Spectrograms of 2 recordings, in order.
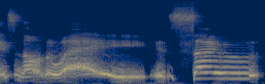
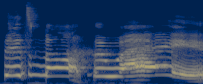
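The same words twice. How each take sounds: First: High, slow, tearful repeat; real crying, voice breaking. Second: High, slow, breaking cry on "way"; real tearful cry. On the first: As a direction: cry the words out. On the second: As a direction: let the voice crack with tears. Emotional breaking point. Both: Real, not acted.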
